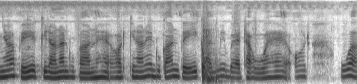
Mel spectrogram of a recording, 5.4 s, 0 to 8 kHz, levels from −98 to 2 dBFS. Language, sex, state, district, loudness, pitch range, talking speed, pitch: Hindi, male, Bihar, West Champaran, -22 LUFS, 155-175 Hz, 180 wpm, 165 Hz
